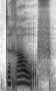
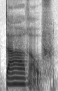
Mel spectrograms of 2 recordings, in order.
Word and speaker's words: darauf: In vielen Regionen Deutschlands wird das A verschluckt. Wir sagen, ich freue mich schon drauf und nicht darauf. Das ist aber, wie gesagt, regional unterschiedlich.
